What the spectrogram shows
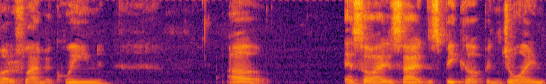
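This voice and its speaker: A man speaks at a fairly slow pace. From US South, Memphis, Tennessee. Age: 20s. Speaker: YouTuber, student. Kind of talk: personal vlog testimony.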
